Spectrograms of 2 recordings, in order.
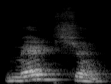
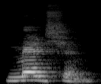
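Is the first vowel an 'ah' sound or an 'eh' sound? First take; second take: eh sound; eh sound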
